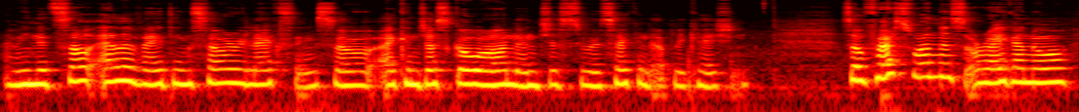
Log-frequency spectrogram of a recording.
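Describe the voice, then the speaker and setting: A wellness coach, a woman with a German accent, gently talks through a casual live video demonstration, frequently pausing to search for words. Her voice is fairly high in pitch.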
